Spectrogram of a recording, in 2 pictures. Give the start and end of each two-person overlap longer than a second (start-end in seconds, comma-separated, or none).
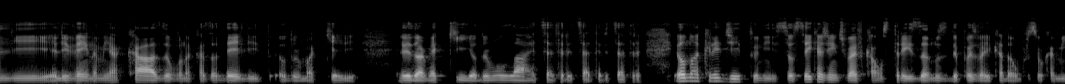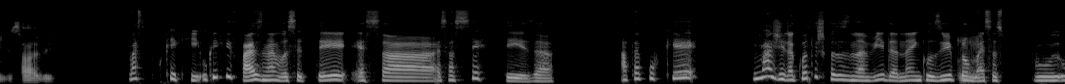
none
